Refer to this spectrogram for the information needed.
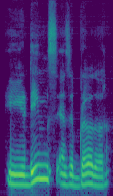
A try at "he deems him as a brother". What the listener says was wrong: don't forget him you have to say him him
